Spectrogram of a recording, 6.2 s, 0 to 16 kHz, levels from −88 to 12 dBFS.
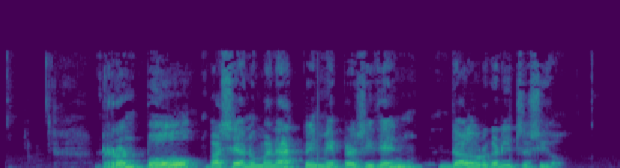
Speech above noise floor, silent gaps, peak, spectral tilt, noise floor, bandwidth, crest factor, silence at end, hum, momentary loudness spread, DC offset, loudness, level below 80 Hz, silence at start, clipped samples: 48 dB; none; -6 dBFS; -6.5 dB/octave; -70 dBFS; 11.5 kHz; 18 dB; 0.6 s; none; 13 LU; under 0.1%; -23 LUFS; -60 dBFS; 1 s; under 0.1%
